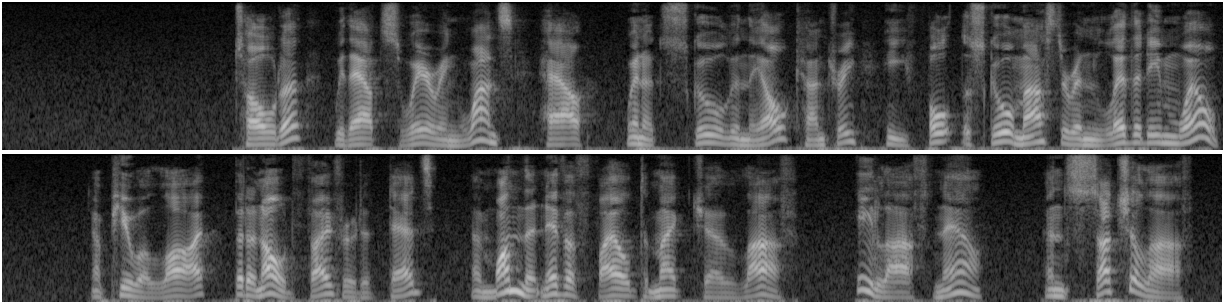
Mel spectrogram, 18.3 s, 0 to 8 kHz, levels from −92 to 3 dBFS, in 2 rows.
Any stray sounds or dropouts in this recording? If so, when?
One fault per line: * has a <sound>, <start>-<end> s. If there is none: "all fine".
all fine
